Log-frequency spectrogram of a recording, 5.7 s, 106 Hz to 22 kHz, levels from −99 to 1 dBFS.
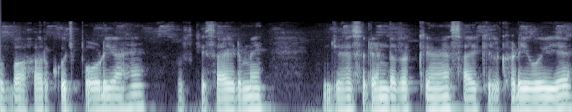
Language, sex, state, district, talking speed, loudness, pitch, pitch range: Hindi, male, Uttar Pradesh, Saharanpur, 155 wpm, -15 LUFS, 110 Hz, 105-115 Hz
